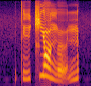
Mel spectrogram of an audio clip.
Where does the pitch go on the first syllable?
rising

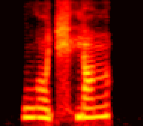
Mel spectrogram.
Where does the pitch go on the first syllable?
low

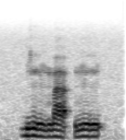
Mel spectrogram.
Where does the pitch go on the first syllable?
low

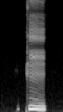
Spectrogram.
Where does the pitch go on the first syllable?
low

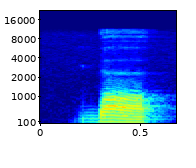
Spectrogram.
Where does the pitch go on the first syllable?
low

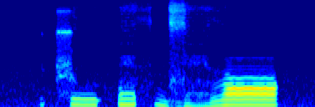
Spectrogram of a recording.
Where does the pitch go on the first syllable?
high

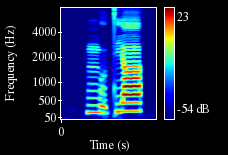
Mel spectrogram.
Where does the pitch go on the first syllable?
low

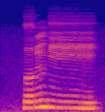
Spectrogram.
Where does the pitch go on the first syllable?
rising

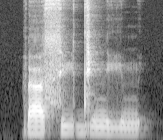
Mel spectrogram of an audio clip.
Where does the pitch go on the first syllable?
high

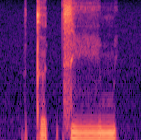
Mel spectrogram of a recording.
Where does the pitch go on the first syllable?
rising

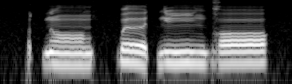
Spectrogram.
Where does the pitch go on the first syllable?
low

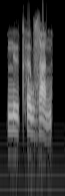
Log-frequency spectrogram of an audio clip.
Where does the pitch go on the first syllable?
low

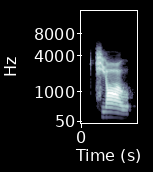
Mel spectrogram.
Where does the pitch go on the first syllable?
falling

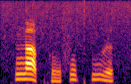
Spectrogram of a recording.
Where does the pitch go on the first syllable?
falling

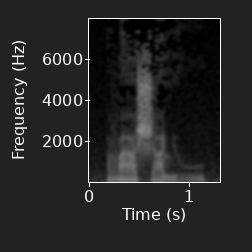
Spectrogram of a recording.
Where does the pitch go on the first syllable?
rising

